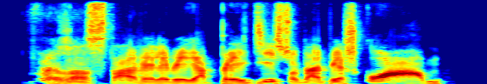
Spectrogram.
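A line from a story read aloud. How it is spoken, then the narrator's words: Barely restrained furious growl. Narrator (Russian): прорычал Шаб-Ниггурат, едва сдерживая бешенство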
